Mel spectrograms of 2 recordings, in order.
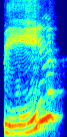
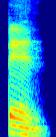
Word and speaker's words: been: how have you been so it's that pronunciation of ben in the uk is being in the states we would say been and for this phrase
